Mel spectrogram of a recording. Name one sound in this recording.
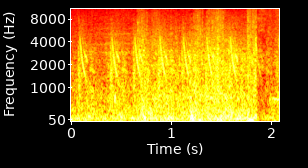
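An explosion bangs.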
